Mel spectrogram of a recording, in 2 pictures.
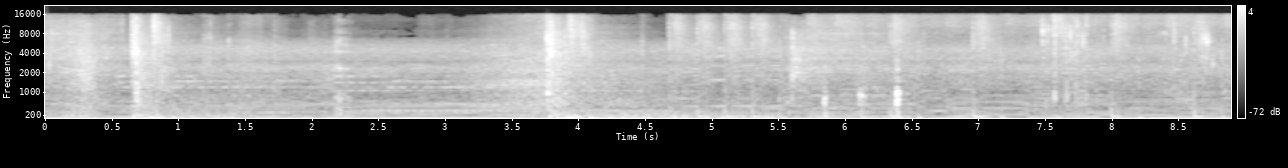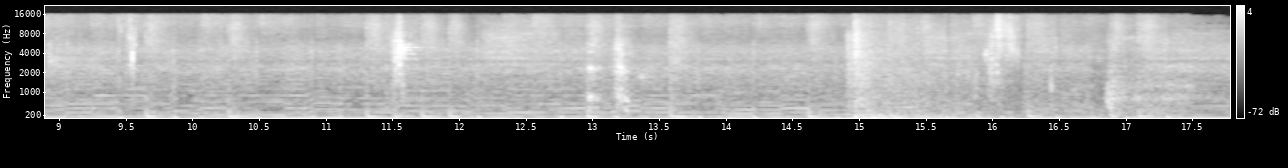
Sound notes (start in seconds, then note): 5.8 laughing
